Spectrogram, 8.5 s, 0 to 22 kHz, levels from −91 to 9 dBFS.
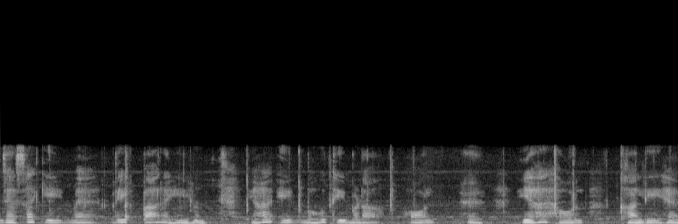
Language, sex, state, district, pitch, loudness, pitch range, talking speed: Hindi, female, Goa, North and South Goa, 185 Hz, -21 LUFS, 180-200 Hz, 125 wpm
